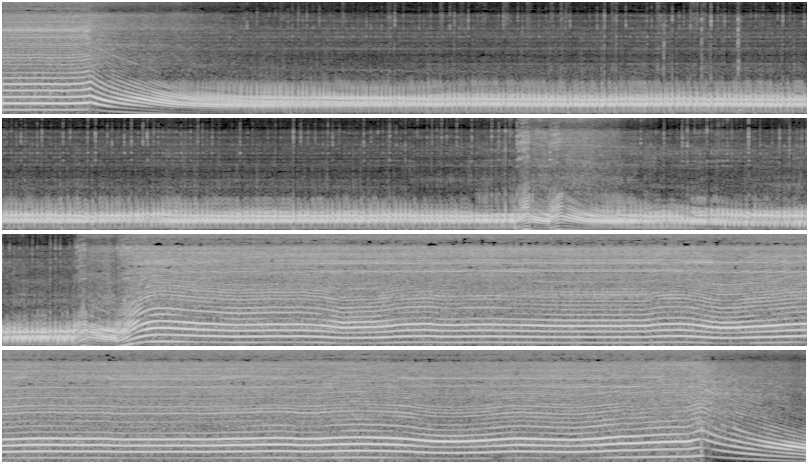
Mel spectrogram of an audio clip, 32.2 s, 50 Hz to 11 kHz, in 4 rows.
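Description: Ported Echo CS-4910 50 cc two-stroke chainsaw cross-cutting hard red oak. About a second in the engine note drops as the chain takes the load, and it pulls steadily through the wood. Near 17 seconds the saw comes free and the revs jump up, running high with a wavering pitch.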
